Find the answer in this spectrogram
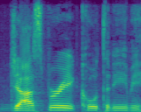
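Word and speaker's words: Jesperi Kotkaniemi: Jasperi Kotkaniemi.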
